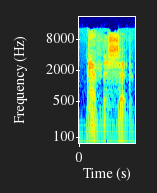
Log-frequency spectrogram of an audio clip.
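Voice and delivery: very soft, voiceless muttering; low grumble, barely voiced; muttered. A narrator's reading. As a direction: curse under your breath. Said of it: "muttered Bruce".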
